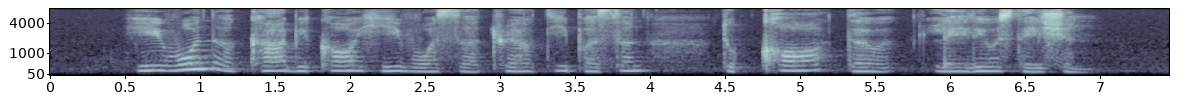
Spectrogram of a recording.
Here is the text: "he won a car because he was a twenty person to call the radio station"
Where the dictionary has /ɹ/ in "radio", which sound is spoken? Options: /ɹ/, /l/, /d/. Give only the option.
/l/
